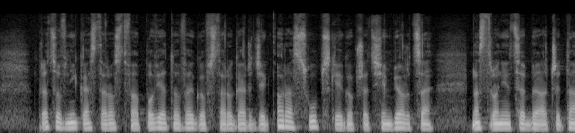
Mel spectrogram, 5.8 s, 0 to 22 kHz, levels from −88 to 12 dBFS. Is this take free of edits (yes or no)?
no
